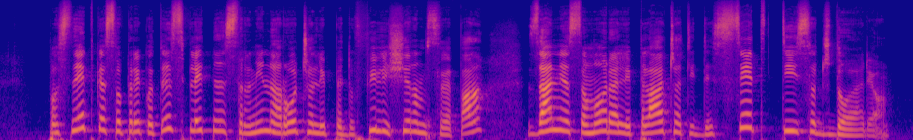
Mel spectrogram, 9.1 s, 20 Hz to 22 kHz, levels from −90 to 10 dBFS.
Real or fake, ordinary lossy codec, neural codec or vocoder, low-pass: fake; none; codec, 44.1 kHz, 3.4 kbps, Pupu-Codec; none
